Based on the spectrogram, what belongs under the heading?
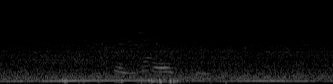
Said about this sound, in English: That engine behind us, I think, is the boat. So there's a bench you can sit on, and because the boat, where we wait for the boat is right here.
